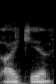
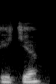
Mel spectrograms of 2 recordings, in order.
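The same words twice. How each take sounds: First: It is pronounced the usual English way. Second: It is pronounced the Japanese, Swedish-like way. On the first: "they don't call it IKEA in Japan" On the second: "they call it IKEA, which I think is actually the correct pronunciation uh, under the original Swedish"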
